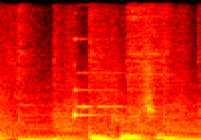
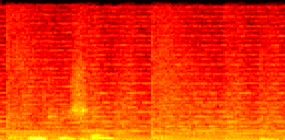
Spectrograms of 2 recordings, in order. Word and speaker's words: Pincurchin: Pincurchin? Pincurchin? Is that how you say it? Pincushion? Pincushion? I'm gonna say pincushion. Yeah. I know it's pincurchin, but that just doesn't sound like something my mouth wants to say, actually, so I'm gonna call him pincushion.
